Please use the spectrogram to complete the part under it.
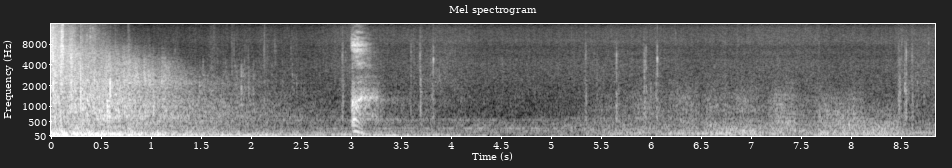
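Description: A Confringo spell explosion from the Hogwarts Legacy video game bursts as a loud, deep boom at the start, its rumble fading over several seconds, with a sharp crack and scattered smaller thuds following.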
